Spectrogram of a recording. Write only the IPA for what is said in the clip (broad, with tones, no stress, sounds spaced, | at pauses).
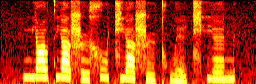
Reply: m j ɑ˦ ʊ̯ t̪ j ä˥˨ ʂ ɻ̩˨˦ x u˥˨ t͡ɕ j ä˥˨ ʂ ɻ̩˨˦ kʰ w ḛ˨˩ ɪ̯ t͡ɕʰ j ɛ˦ n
